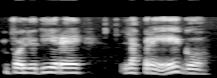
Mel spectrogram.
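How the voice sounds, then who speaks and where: A woman voicing a brusque, commanding middle-aged gentleman who fires off curt, imperious questions. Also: fairly low pitch, fairly even intonation, slow. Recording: slightly dull lo-fi recording.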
